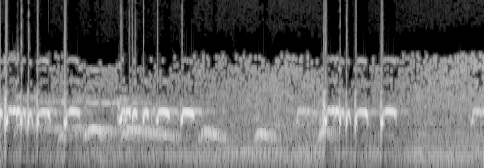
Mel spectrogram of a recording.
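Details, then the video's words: Zebra dove song meant to coax a silent dove into singing: continuous phrases of staccato, rolling high coos alternating with lower soft hooting notes, steady hiss underneath. "Pancingan perkutut paling ampuh | perkutut males bunyi"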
